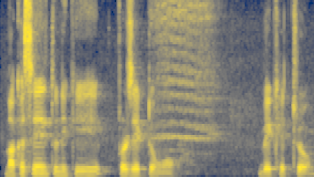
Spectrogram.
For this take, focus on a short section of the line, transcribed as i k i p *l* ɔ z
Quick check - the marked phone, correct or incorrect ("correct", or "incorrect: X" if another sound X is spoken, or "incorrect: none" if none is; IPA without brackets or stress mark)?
incorrect: ɹ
